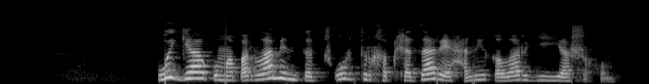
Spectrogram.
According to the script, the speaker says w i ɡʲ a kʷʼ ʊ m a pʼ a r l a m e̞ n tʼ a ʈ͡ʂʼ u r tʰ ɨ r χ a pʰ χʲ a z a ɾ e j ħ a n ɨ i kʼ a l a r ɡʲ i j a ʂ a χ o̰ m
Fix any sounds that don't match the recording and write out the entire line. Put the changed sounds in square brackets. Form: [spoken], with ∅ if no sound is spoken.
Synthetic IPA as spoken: w i ɡʲ a kʷʼ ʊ m a pʼ a r l a m e̞ n tʼ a ʈ͡ʂʼ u r tʰ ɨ r χ a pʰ χʲ a [d͡z] a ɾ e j ħ a n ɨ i [qʼ] a l a r ɡʲ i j a ʂ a χ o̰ m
